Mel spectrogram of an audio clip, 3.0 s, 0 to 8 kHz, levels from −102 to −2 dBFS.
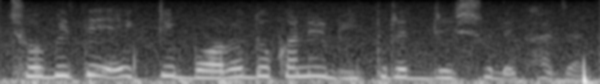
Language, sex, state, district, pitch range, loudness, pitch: Bengali, female, West Bengal, Cooch Behar, 240-305 Hz, -28 LUFS, 295 Hz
